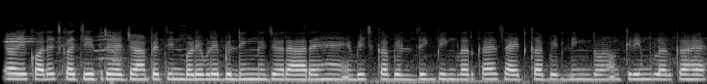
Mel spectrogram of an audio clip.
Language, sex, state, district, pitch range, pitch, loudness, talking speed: Hindi, female, Jharkhand, Deoghar, 230-240 Hz, 235 Hz, -14 LUFS, 260 wpm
